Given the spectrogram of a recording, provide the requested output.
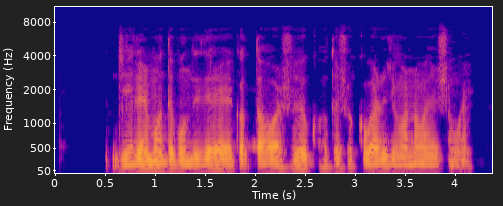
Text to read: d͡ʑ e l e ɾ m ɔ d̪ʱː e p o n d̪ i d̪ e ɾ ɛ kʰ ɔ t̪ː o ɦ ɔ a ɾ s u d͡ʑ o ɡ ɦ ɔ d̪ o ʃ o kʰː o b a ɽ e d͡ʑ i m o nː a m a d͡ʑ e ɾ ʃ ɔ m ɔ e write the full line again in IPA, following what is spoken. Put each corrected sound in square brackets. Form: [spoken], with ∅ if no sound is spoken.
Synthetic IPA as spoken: d͡ʑ e l e ɾ m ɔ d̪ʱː e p o n d̪ i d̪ e ɾ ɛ [k] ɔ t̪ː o ɦ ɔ a ɾ [ʃ] u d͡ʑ o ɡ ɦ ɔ [t̪] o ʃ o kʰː o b a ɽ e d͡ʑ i m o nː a m a d͡ʑ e ɾ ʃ ɔ m ɔ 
